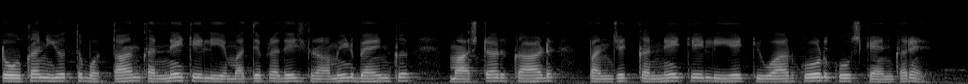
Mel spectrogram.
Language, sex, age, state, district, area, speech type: Hindi, male, 30-45, Madhya Pradesh, Jabalpur, urban, read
